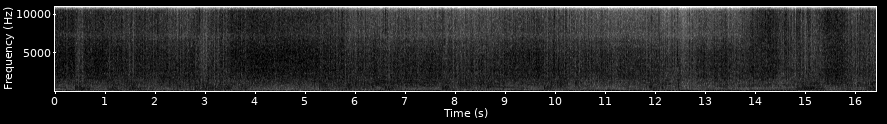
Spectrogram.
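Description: Fireworks boom with deep rumbling bursts.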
